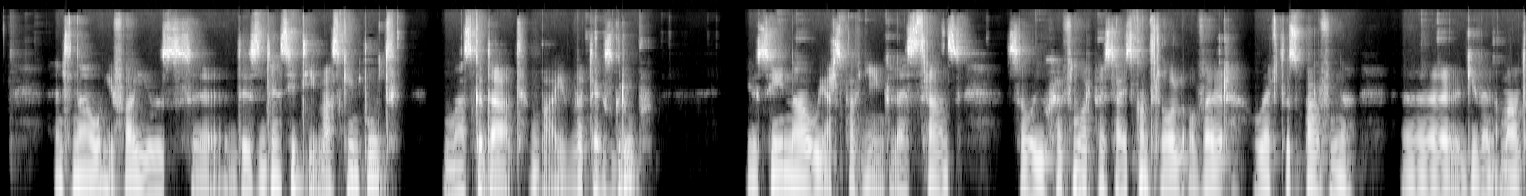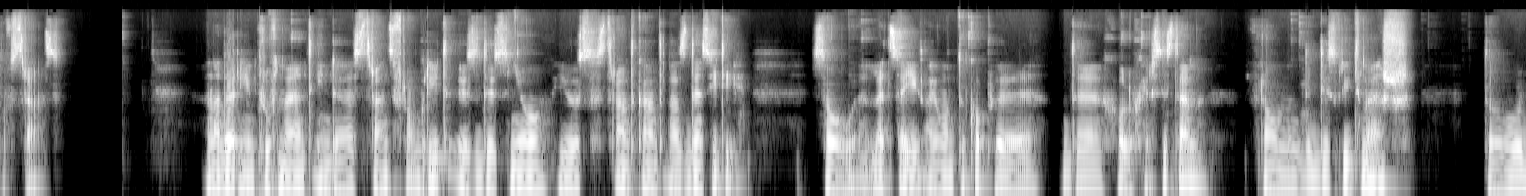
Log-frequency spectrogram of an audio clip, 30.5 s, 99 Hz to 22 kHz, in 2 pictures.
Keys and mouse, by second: 7.6 middle click, 8.1-11.1 d, 10.2 click, 10.3 right click, 14.0 click, 14.0 right click, 17.7 shift+middle click, 24.7-26.5 drag, 27.2 g, 29.7 click.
